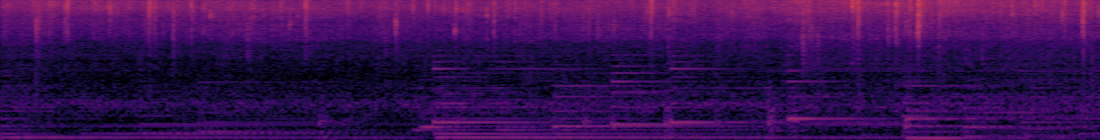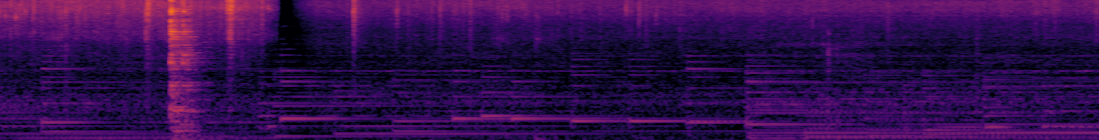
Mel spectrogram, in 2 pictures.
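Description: Besan and grated mooli roti batter spread thin on a hot griddle over low heat sizzles and fries in a soft, continuous crackle, close and fairly quiet, with a few sharper spatters partway through and under a light musical backdrop.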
